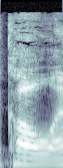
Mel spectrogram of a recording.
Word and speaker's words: Cole: Cole Young, and he'll be like, I gotta protect you. – Yeah, this will help you. It rhymes with Paul.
